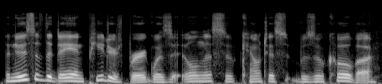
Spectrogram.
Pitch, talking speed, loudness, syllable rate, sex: 135 Hz, 205 wpm, -18 LUFS, 5.5 syllables/s, male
